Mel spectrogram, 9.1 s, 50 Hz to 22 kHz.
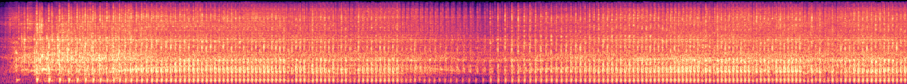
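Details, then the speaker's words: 5 hp Briggs & Stratton single-cylinder engine, first run after rebuild, on full choke; catches with rapid pop, dips briefly around four seconds, then settles and steadies; normal running. "All right, so we got the engine back together, and this is gonna be the first run of it. I'm really excited."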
